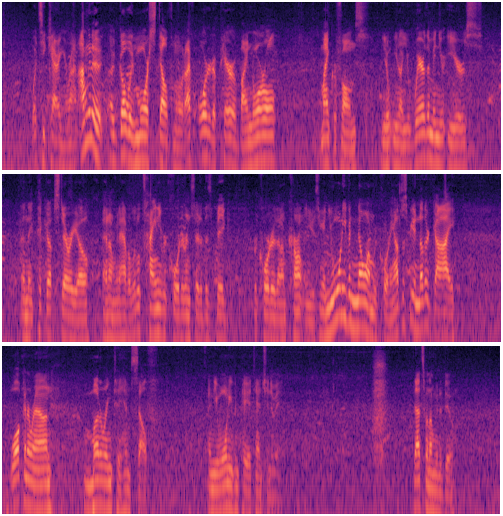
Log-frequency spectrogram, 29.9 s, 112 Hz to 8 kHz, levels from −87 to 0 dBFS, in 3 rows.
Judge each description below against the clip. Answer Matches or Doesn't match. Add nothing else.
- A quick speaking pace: Doesn't match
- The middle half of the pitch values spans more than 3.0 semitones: Matches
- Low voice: Matches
